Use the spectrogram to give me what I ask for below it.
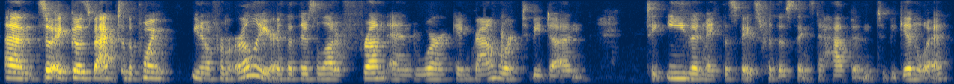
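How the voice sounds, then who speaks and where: A woman speaking as an interview guest, working through her ideas with fillers and small asides. Her voice sits at a medium pitch. It carries a noticeable roomy echo. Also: fairly even intonation, moderate pace. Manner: thoughtful, many fillers and asides, laughs often. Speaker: podcast guest, educator. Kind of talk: conversational interview answers.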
